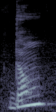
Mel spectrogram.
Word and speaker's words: dans: J'habite dans une grande maison. Dans significa in o dentro. Dans. Ese al final no se pronuncia. Dans.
